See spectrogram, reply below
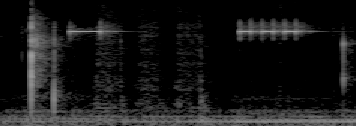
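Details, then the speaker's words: Simulated ear exam roleplay: an infrared temperature gun taking a reading on the forehead of a patient with clogged-feeling ears, giving a short high beep followed by a quick triple beep. "So, I'm just going to start by getting your temperature. I have this temperature gun that's going to go on your forehead. So, just stay still."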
